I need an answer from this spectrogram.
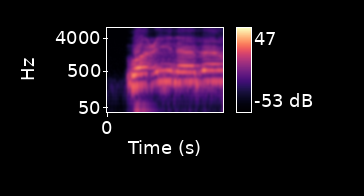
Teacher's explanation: عین کو حلق سے نکال کر کے پڑھیں گے۔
